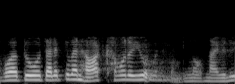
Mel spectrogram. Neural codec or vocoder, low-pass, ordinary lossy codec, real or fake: codec, 16 kHz, 0.5 kbps, X-Codec, HuBERT features, trained on LibriSpeech; 3.6 kHz; MP3, 32 kbps; fake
